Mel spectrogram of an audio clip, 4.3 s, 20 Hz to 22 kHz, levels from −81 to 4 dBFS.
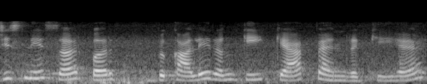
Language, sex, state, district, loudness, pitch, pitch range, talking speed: Hindi, female, Punjab, Pathankot, -17 LUFS, 240 Hz, 220-275 Hz, 155 wpm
